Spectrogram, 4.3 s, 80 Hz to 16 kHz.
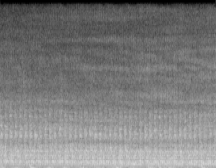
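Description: Simulated diesel locomotive engine sound from the sound decoder and speaker of an HO-scale Athearn SD90MAC-H model locomotive, running steadily as the model moves along the track.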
